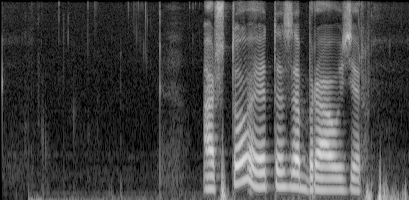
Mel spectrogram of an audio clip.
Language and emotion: Russian, neutral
